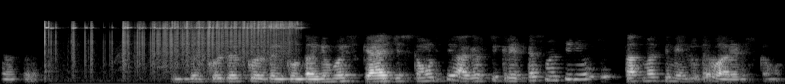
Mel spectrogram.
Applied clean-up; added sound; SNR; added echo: none; Coin (dropping); 4 dB; reverberation time 0.2 s.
